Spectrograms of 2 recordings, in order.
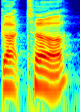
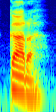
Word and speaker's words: gotta: left with gotta and this sound right here is called a flap which is a very quick movement of the tongue it's a sound that some languages do not have it's a bit gara gara gara so it's not got tough and it's not God duh it's gotta so keep that in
